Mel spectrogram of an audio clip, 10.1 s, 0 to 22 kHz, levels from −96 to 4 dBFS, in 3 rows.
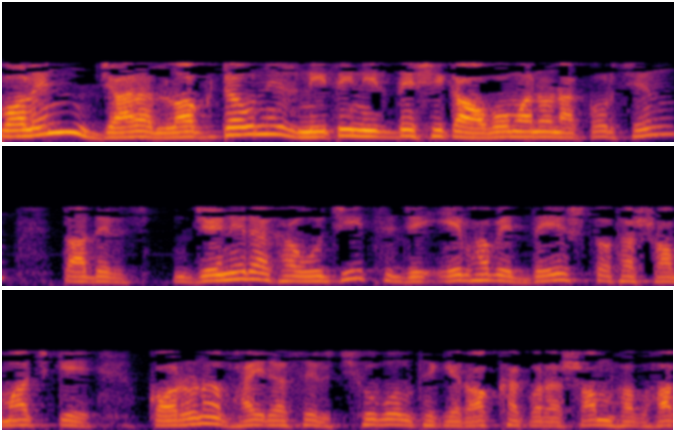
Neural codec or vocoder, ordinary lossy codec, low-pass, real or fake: none; none; 3.6 kHz; real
